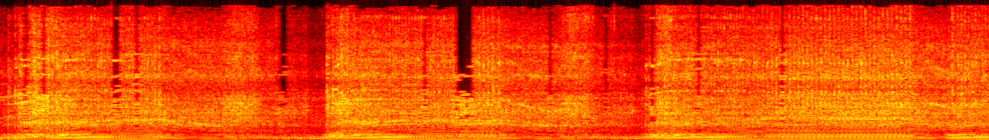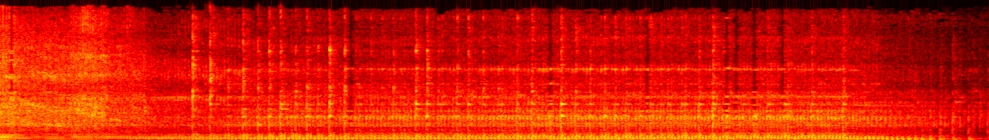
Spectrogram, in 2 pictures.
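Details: Brushcutter's first start of the year, unused since last summer and on old fuel. It blips up and down a few times, settles into an even high buzz, then shuts off cleanly; runs healthy.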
